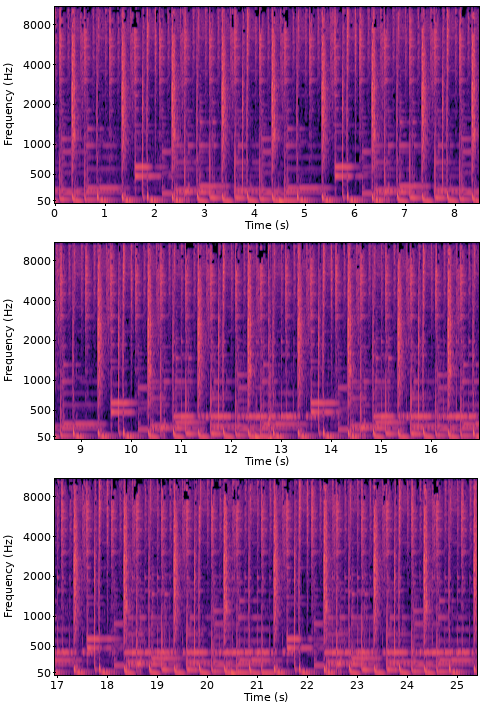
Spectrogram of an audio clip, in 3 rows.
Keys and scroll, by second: 0.5 scroll down 1, 0.9 scroll up 1, 1.0-1.3 scroll down 1, 1.4-1.9 scroll up 1, 6.4-6.8 scroll down 1, 8.5 scroll up 1, 9.6-9.9 scroll down 1, 10.6-11.0 scroll down 1, 11.0-11.4 scroll up 1, 11.6-12.0 scroll up 1, 12.3 scroll down 1, 12.4 scroll up 1, 12.5 scroll down 1, 12.7 scroll up 1, 12.7 scroll down 1, 12.9 scroll up 1, 13.1 scroll down 1, 13.2-13.6 scroll up 1, 13.7 scroll down 1, 13.9 scroll up 1, 14.4 scroll down 1, 14.6 scroll up 1, 14.8 scroll down 1, 16.2-16.8 scroll up 1, 18.9-19.3 scroll up 1, 21.9 scroll down 1, 22.4 scroll up 1, 22.6 scroll down 1.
